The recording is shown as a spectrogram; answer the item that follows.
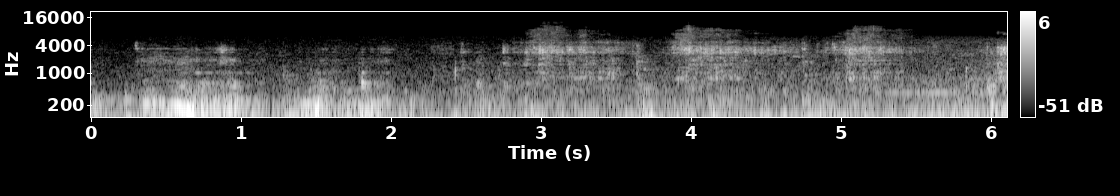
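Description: Diesel fuel pouring from a fuel can's spout into a Kubota BX23S tractor's fuel tank, gurgling in swells about once a second.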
